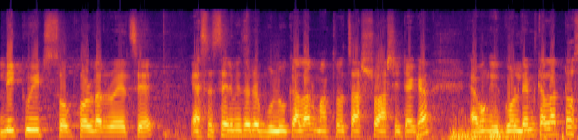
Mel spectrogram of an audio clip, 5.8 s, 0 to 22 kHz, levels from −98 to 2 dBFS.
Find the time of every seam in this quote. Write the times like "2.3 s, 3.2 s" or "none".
1.7 s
